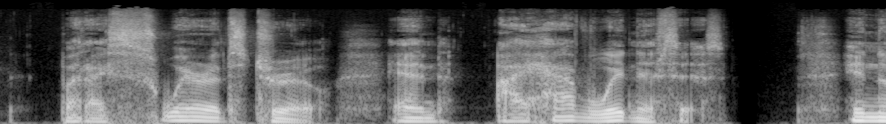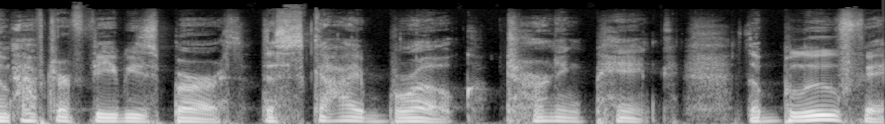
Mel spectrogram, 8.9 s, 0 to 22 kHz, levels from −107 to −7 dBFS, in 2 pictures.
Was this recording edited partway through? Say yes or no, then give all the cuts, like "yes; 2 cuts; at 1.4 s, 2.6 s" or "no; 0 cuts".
yes; 2 cuts; at 4.5 s, 6.9 s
